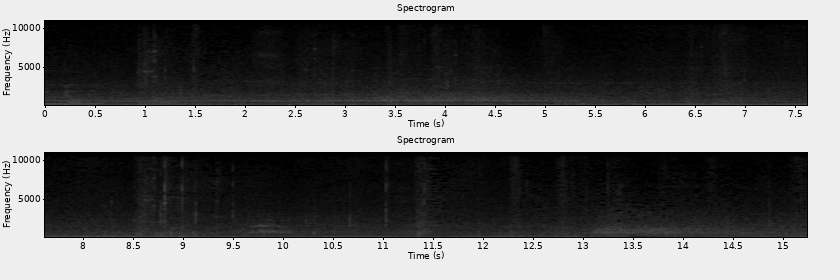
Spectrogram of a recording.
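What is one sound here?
A racing car engine hums and revs up and down.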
